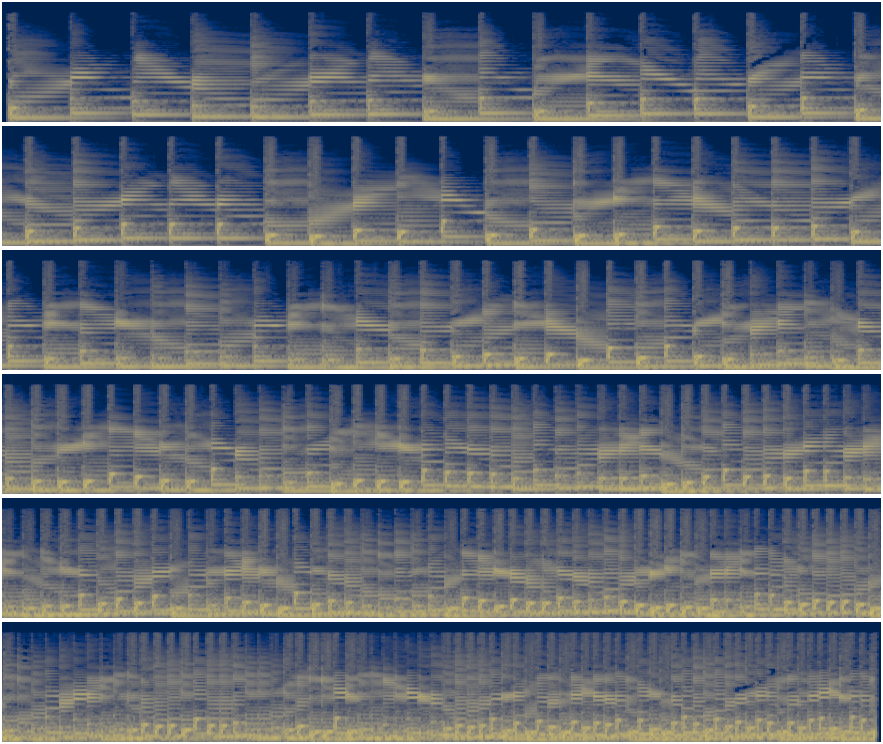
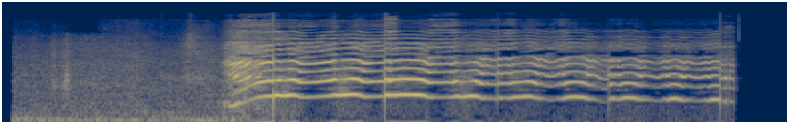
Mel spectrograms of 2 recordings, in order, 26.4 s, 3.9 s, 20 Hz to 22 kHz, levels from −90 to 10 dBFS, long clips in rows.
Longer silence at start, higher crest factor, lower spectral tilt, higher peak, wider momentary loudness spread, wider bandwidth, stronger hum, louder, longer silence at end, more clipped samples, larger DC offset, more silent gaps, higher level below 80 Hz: about the same, 0 s vs 0.05 s; about the same, 16 dB vs 16 dB; first, -6 dB/octave vs 0.5 dB/octave; about the same, -2 dBFS vs 0 dBFS; second, 6 LU vs 23 LU; about the same, 16 kHz vs 15.5 kHz; neither; second, -19 LUFS vs -13 LUFS; second, 0 s vs 0.3 s; neither; first, 0.6% vs under 0.1%; neither; about the same, -38 dBFS vs -42 dBFS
